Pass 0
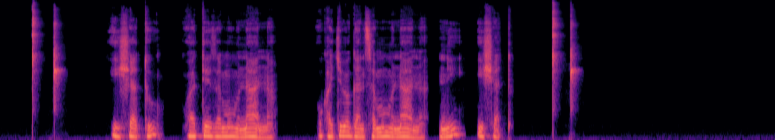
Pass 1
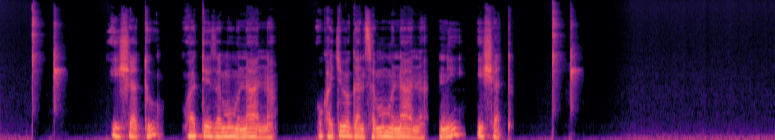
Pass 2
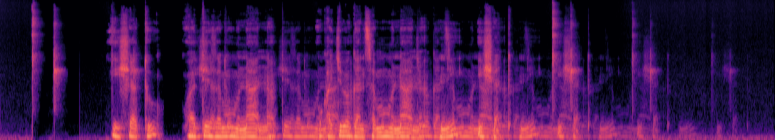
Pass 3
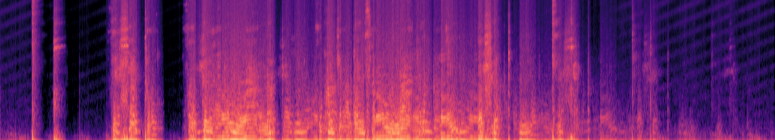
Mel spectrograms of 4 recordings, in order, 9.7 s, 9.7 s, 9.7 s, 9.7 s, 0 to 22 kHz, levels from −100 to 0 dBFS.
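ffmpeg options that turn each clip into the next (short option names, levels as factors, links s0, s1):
-af "equalizer=f=6800:w=0.55:g=-3.5,acompressor=mode=upward:threshold=0.00501:ratio=2.5,alimiter=limit=0.0841:level=0:latency=1:release=221,volume=2.51"
-filter_complex "[0:a]asplit=2[s0][s1];[s1]adelay=994,lowpass=f=3200:p=1,volume=0.398,asplit=2[s2][s3];[s3]adelay=994,lowpass=f=3200:p=1,volume=0.27,asplit=2[s4][s5];[s5]adelay=994,lowpass=f=3200:p=1,volume=0.27[s6];[s0][s2][s4][s6]amix=inputs=4:normalize=0,volume=0.75"
-af "afftfilt=real='re*pow(10,21/40*sin(2*PI*(1.7*log(max(b,1)*sr/1024/100)/log(2)-(2.5)*(pts-256)/sr)))':imag='im*pow(10,21/40*sin(2*PI*(1.7*log(max(b,1)*sr/1024/100)/log(2)-(2.5)*(pts-256)/sr)))':win_size=1024:overlap=0.75,aeval=exprs='abs(val(0))':c=same,acrusher=bits=5:mode=log:mix=0:aa=0.000001,volume=1.58"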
